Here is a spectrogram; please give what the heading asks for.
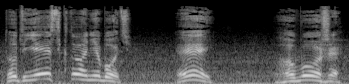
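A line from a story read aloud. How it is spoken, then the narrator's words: Shouted. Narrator (Russian): он закричал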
